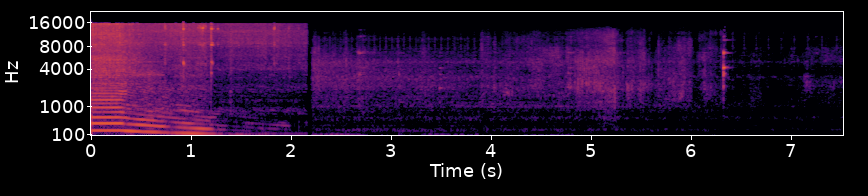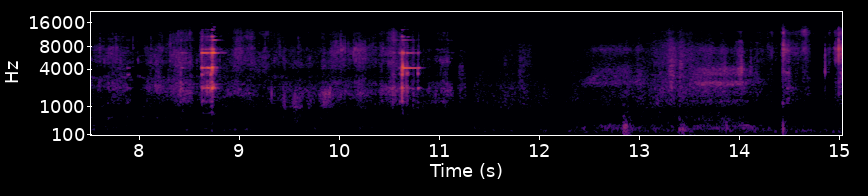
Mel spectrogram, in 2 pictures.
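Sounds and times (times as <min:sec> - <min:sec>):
wire wheel brushing steel: 0:00.0 - 0:11.3.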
